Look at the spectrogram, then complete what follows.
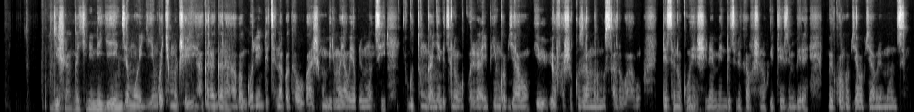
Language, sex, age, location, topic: Kinyarwanda, female, 18-24, Huye, agriculture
